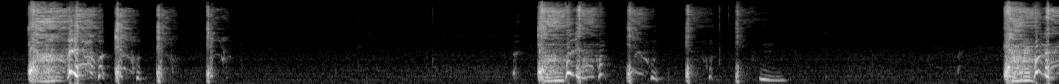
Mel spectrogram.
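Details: Tickly, dry cough: three bursts of short, dry, hacking coughs, several coughs each, with quiet pauses between.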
